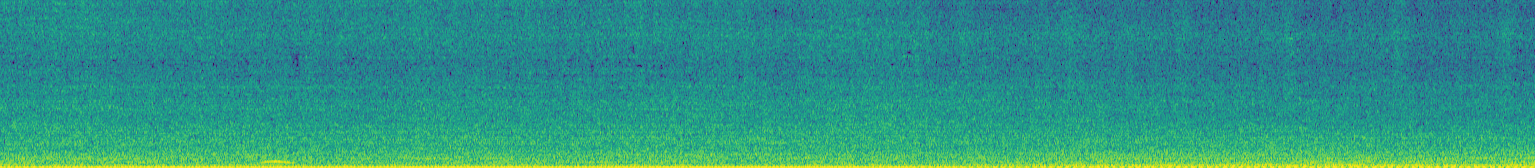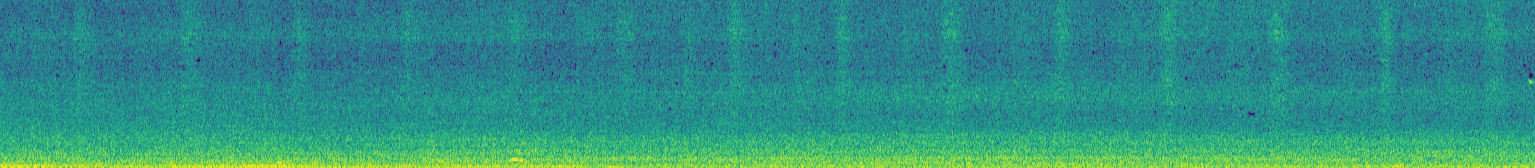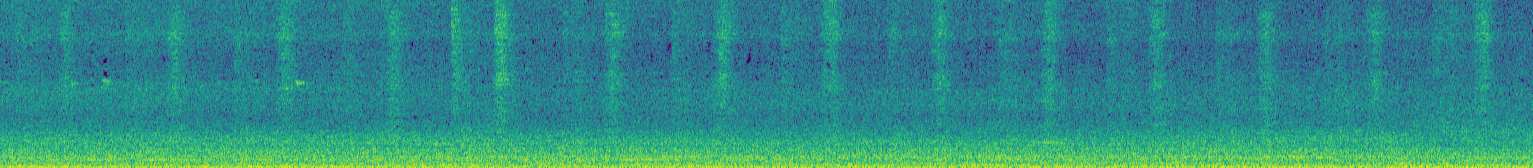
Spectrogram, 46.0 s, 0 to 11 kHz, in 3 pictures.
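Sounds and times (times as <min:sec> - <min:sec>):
pulsing high hiss: 0:00.0 - 0:09.2.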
